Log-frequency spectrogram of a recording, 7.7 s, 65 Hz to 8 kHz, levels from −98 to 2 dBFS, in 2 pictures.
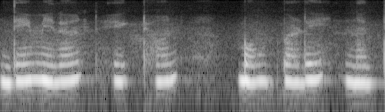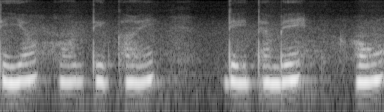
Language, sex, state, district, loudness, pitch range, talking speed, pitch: Chhattisgarhi, female, Chhattisgarh, Sukma, -17 LUFS, 240-260 Hz, 95 wpm, 250 Hz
